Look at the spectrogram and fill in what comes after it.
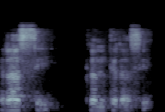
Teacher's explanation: grantihi, the visarga becomes r, so that's how you get rasi, grantirasi.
